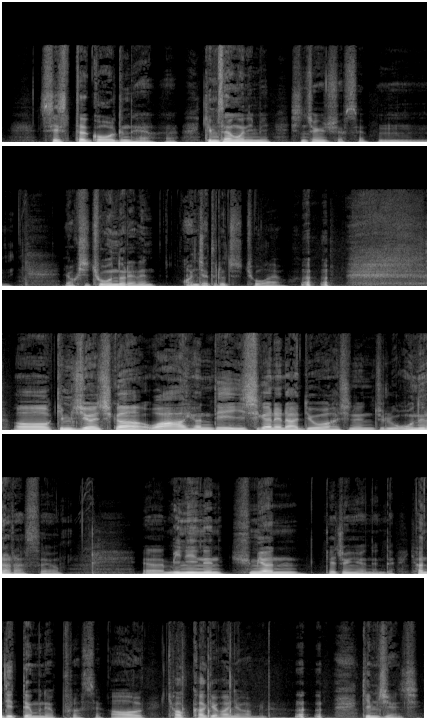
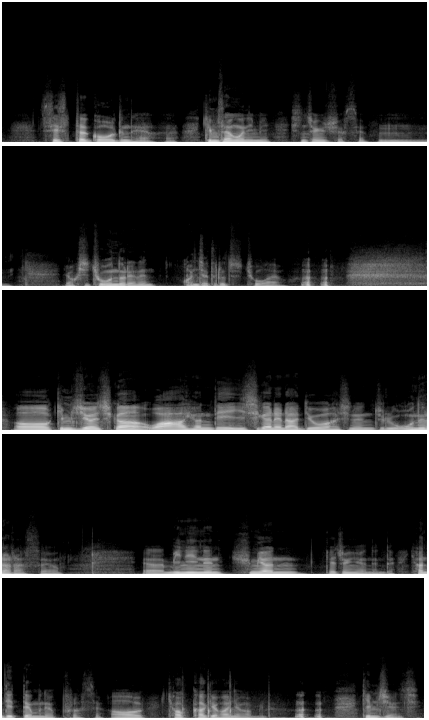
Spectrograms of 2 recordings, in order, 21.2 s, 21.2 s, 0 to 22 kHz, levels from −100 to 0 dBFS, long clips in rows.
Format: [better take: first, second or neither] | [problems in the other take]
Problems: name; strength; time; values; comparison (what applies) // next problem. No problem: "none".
first | muffled; very; fading above 3 kHz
